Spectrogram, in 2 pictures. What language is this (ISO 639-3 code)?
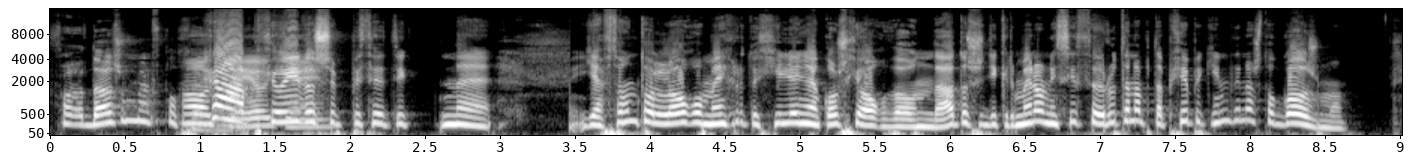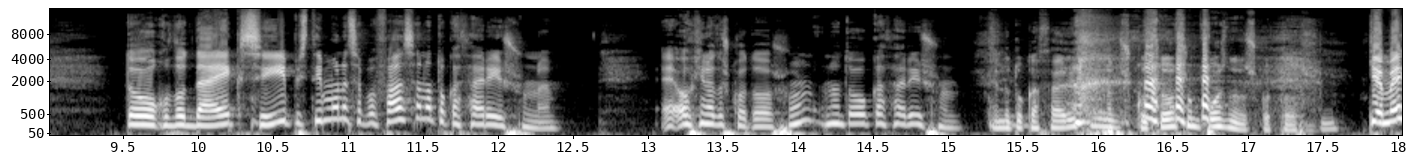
ell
